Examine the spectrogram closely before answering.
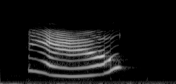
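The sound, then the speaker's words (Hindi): A single clear kitten meow comes from a litter of five kittens lying on a blanket in a cardboard box, lasting about a second and heard alone. “गत्ते के डिब्बे में एक कंबल में बिल्ली के पांच बच्चे, पर वहां भी चश्मा नहीं है।”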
